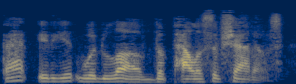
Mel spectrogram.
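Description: A man voicing a feverish, frightened young hero with a wry edge, in a husky voice. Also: on the low side, fairly even intonation, a little slow, a bit bright, no echo, dull audio.

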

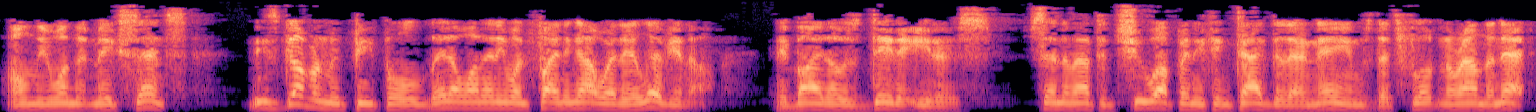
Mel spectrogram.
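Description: A man playing a loyal, streetwise software assistant in an audiobook, talking in a casual, clipped, wisecracking way. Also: mid-range voice, normal speed, dry recording, highs cut off, natural voice. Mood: offhand, wry.

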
